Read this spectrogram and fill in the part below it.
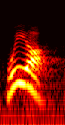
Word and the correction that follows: Huios: Actually, it's pronounced hui with an H-W-E-E. Huios.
